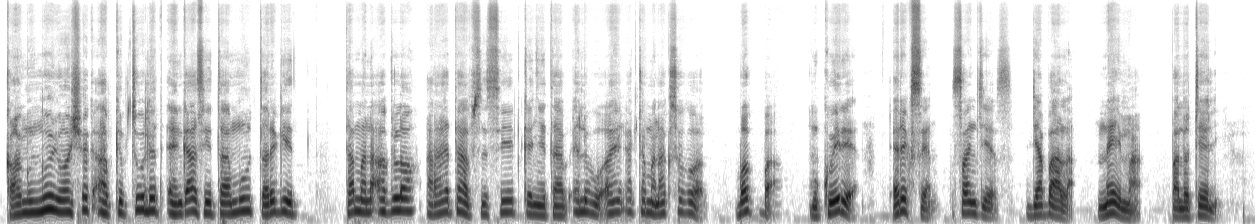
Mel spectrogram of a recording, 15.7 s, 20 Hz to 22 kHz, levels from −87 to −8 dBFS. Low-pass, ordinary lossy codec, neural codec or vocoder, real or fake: none; none; codec, 44.1 kHz, 7.8 kbps, Pupu-Codec; fake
